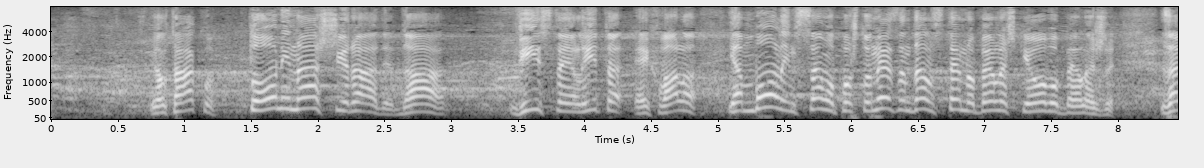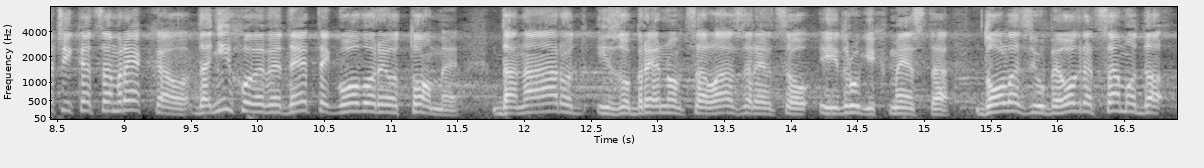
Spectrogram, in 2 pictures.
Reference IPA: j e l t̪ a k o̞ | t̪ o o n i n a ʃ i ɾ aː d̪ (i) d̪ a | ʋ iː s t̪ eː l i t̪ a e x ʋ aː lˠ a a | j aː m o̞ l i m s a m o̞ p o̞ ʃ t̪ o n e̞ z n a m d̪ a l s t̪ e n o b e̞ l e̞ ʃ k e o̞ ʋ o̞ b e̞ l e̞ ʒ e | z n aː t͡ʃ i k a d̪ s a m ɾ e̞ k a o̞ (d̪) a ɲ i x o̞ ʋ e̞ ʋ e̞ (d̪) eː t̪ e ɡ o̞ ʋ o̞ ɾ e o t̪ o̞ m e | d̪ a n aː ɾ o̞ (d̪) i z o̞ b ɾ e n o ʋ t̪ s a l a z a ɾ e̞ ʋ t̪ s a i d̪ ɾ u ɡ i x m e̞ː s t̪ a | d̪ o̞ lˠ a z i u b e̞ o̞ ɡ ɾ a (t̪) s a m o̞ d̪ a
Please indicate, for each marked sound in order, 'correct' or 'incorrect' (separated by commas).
incorrect, correct, correct, correct, incorrect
